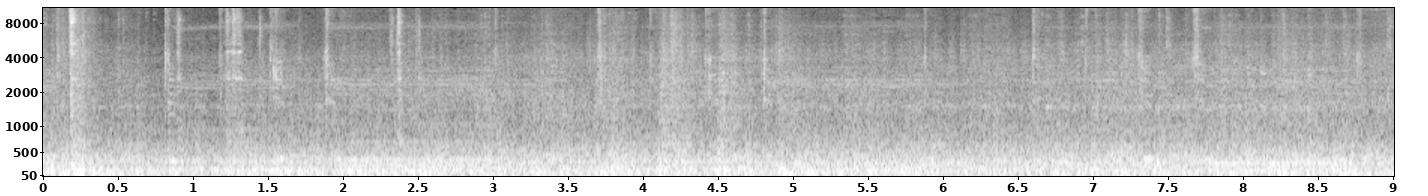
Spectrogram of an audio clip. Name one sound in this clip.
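A gondola cabin rumbles as it travels along its cable.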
